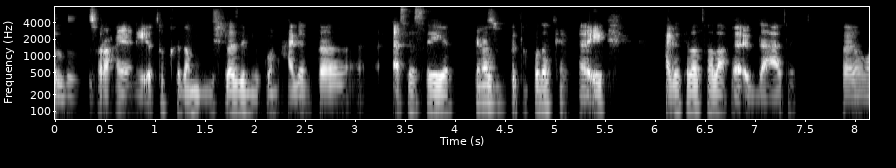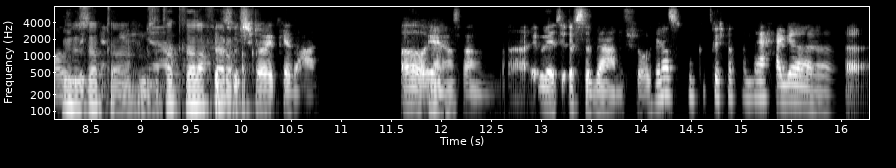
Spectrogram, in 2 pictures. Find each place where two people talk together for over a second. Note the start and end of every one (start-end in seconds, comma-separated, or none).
8.2-10.3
